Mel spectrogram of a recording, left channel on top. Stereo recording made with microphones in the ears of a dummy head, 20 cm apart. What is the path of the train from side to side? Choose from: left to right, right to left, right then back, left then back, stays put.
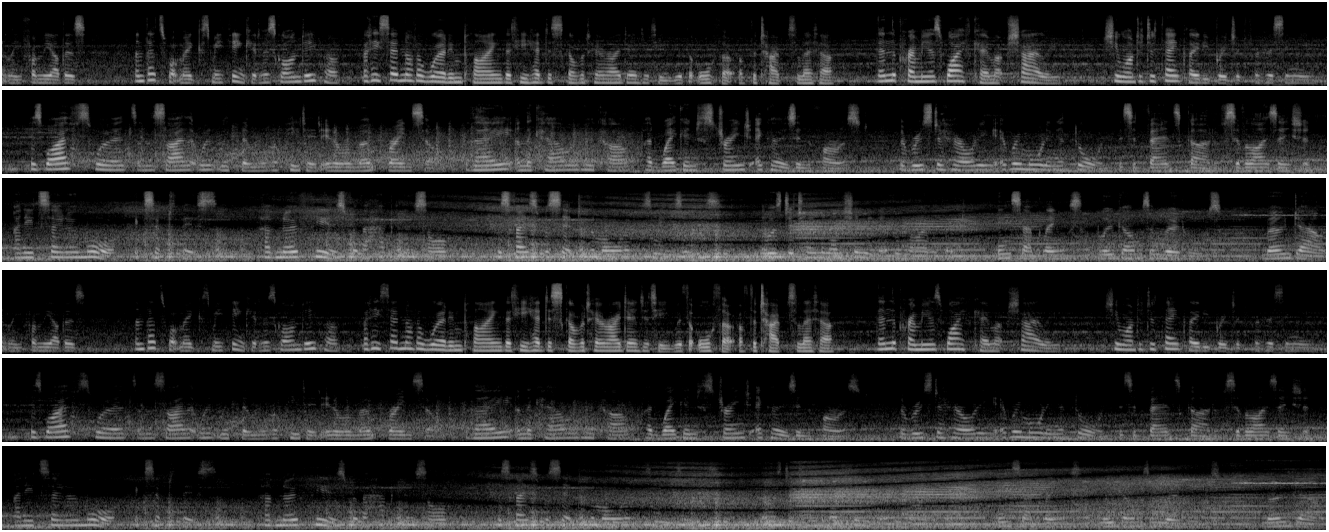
left to right.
